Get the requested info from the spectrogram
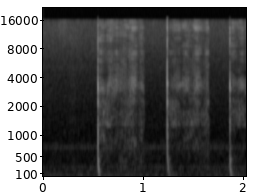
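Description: Stylus writing on a tablet: three sharp taps about two-thirds of a second apart, with faint scratching strokes between them as figures are written out.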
